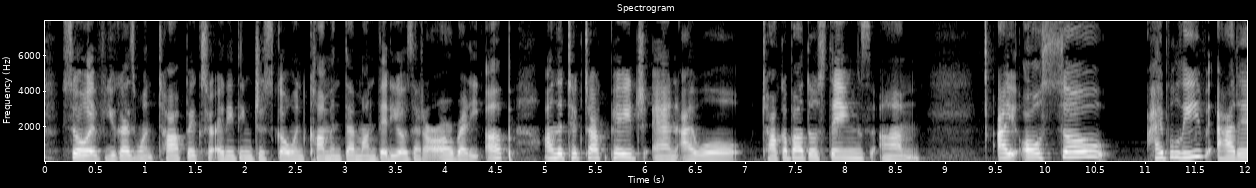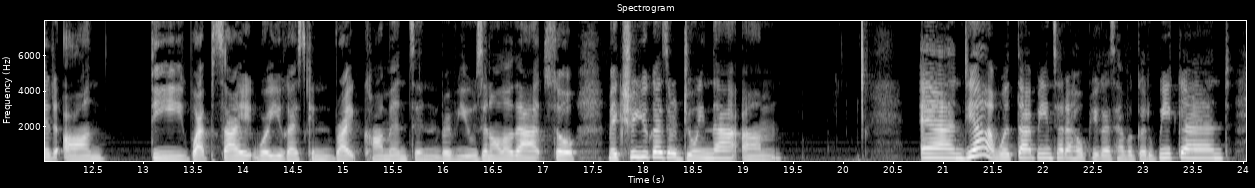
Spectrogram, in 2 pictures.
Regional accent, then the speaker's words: Mexico; now in United States; I was born in Mexico, but I live here and I contribute to this country

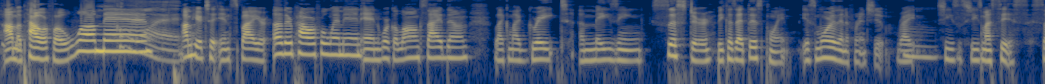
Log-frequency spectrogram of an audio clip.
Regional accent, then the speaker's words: Seattle, Washington, United States; growing up in Seattle, in the city of Seattle

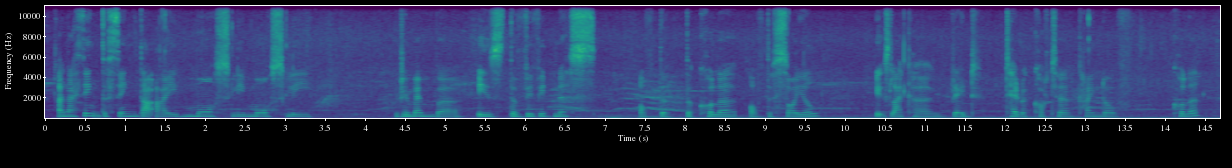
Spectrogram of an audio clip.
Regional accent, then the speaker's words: Bradford, Yorkshire and the Humber, United Kingdom; I was born in Bradford.

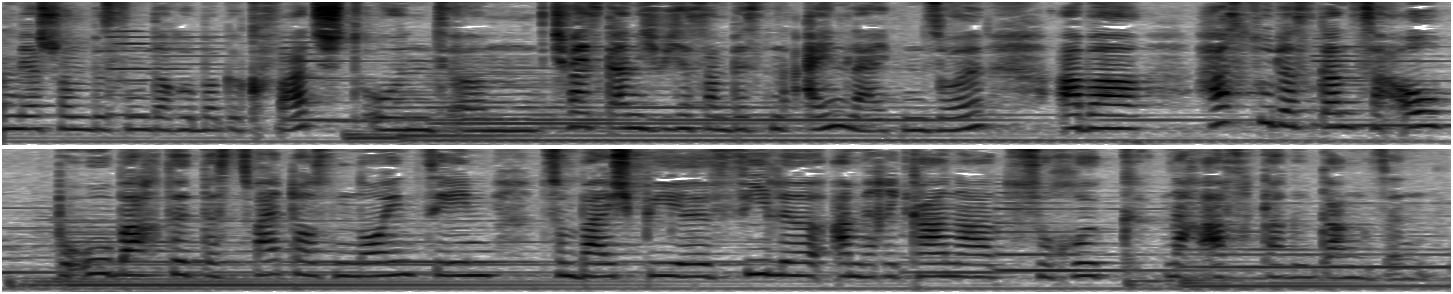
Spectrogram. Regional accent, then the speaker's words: DR Congo; now in Germany; Ich bin jetzt selber nicht ursprünglich aus Ghana

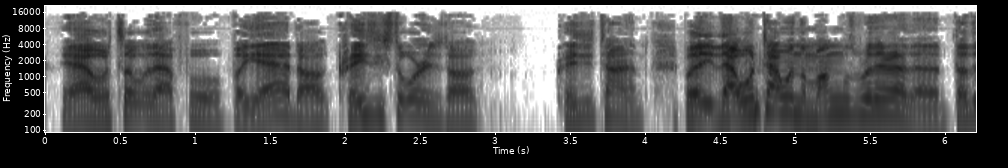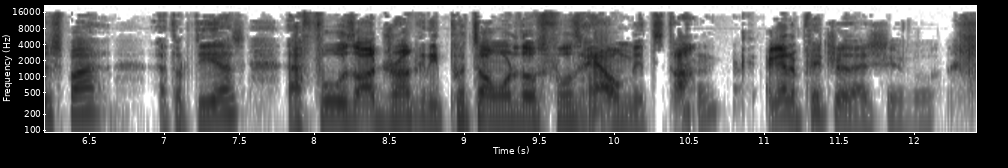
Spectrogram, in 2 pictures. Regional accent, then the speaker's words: Riverside, California, United States; I grew up in Riverside

